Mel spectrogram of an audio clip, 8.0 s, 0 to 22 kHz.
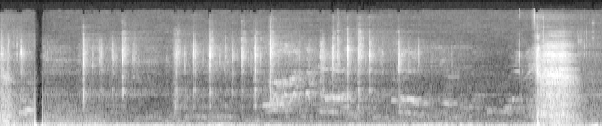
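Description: Someone types on a computer keyboard while entering table data in Microsoft Word 2016, giving quick irregular key clicks close to the mic, then a louder burst of rapid keystrokes near the end.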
